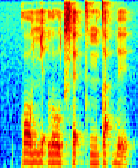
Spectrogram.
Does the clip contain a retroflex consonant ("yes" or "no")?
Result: no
